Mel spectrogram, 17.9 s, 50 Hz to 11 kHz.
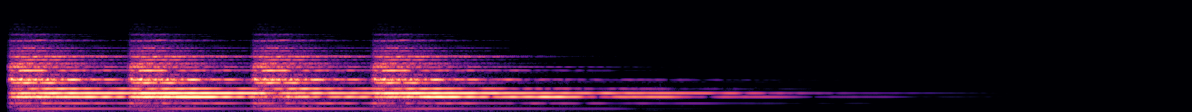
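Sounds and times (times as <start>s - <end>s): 
distant low church bell ringing long: 0.1s - 13.6s.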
